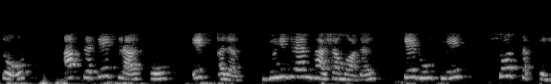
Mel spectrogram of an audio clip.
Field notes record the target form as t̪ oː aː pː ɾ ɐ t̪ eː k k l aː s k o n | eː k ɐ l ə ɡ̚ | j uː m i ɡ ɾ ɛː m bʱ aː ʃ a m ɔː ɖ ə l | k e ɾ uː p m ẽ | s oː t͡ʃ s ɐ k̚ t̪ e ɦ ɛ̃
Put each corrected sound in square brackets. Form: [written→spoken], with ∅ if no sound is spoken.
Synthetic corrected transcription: t̪ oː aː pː ɾ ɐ t̪ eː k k l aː s k o [n→∅] | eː k ɐ l ə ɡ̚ | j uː [m→n] i ɡ ɾ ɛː m bʱ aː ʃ a m ɔː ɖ ə l | k e ɾ uː p m ẽ | s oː t͡ʃ s ɐ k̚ t̪ e ɦ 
